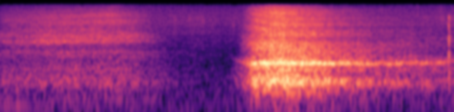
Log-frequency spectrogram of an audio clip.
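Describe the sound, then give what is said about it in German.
A person takes a deep breath: a soft breath, a short pause, then a long, louder rush of air with a faint whistling tone that slowly tails off. “Dann atme ich ganz tief, ja?”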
